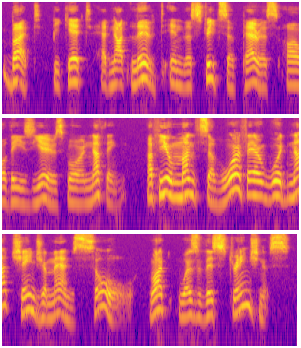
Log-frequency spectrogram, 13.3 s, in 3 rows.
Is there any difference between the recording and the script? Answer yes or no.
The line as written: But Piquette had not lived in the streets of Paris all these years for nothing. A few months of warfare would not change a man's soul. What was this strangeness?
no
